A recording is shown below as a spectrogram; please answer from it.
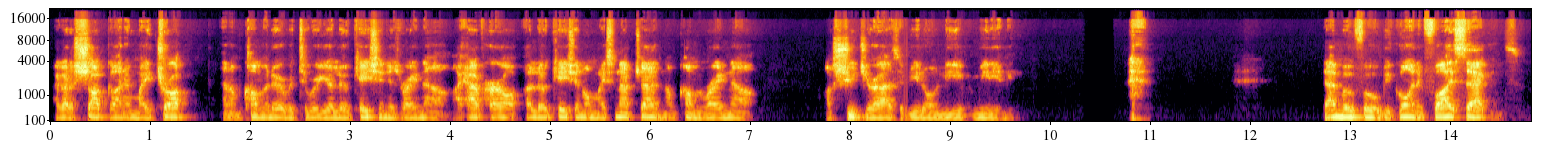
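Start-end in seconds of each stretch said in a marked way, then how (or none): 0.1-9.7 lower, softer menacing dad threat; low, hushed threat as a girl's protective father. Pretend. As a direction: play the shotgun-toting dad, low and quiet. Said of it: "I'll be like".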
